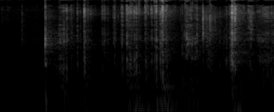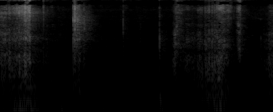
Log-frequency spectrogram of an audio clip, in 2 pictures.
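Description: A metal utility blade scrapes and shaves a solid, dry, pink rectangular bar of soap held in the hands. The sound is a series of irregular, crisp, bright scraping strokes with short sharp onsets and little low end, separated by brief quiet gaps.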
